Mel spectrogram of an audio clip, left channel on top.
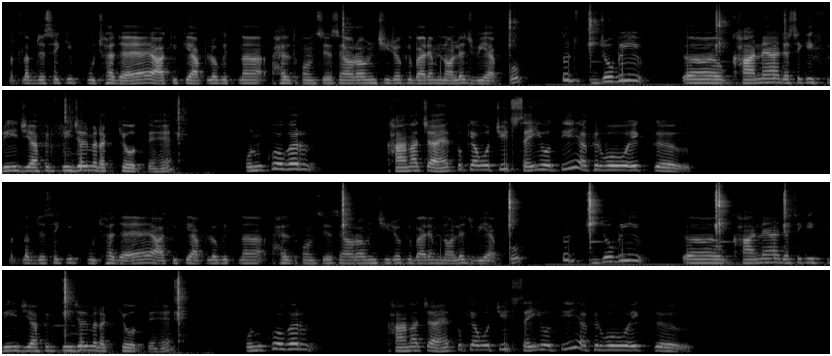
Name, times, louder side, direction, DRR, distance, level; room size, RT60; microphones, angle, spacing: voice 1, 0.1-5.2 5.6-6.4 6.8-10.0 10.7-11.4 12.1-15.2, left 4 dB, 40° left, 0.6 m, -38 dB
Fire, 2.9-10.4, right 12 dB, 40° right, 0.5 m, -38 dB
12.5 x 10.5 x 2.3 m
head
